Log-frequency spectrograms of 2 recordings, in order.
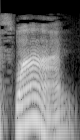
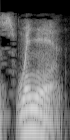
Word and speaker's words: swan: swan, here and gone. 就好像呢天鹅一样。这个天鹅啊可不要念成 swinging, 我叫 swan.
